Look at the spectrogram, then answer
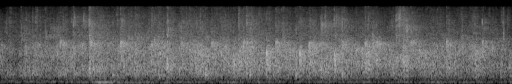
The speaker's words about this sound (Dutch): Kunnen we God daar een applaus voor geven?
